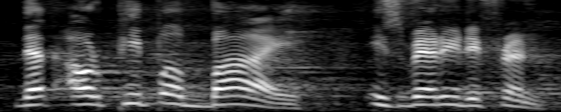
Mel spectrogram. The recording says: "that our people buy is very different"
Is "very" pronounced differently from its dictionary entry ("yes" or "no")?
no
